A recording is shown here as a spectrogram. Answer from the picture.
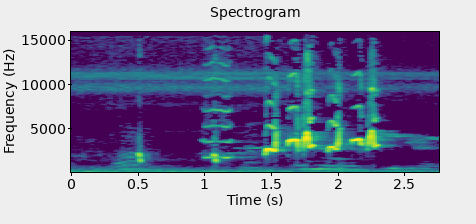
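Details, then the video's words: Oriental magpie-robin song meant to spur silent, stressed birds into song: two isolated notes, then a quick string of six sharp high chirps, over light background noise. "cukup skali pancing kacer macet stres malas bunyi langsung gacor"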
